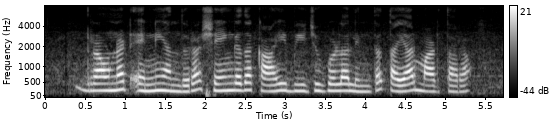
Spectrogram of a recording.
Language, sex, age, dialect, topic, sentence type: Kannada, female, 18-24, Northeastern, agriculture, statement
